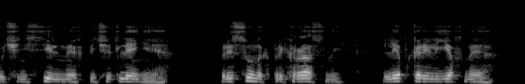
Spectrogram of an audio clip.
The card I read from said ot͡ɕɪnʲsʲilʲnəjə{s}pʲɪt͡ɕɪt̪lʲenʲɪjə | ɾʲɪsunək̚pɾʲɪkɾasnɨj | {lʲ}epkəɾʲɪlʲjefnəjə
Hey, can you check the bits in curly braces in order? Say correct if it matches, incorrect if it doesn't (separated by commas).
incorrect, correct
